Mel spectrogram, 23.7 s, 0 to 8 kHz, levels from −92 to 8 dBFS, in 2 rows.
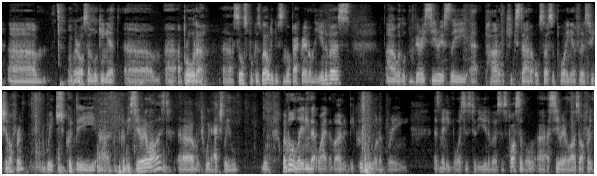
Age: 30-49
